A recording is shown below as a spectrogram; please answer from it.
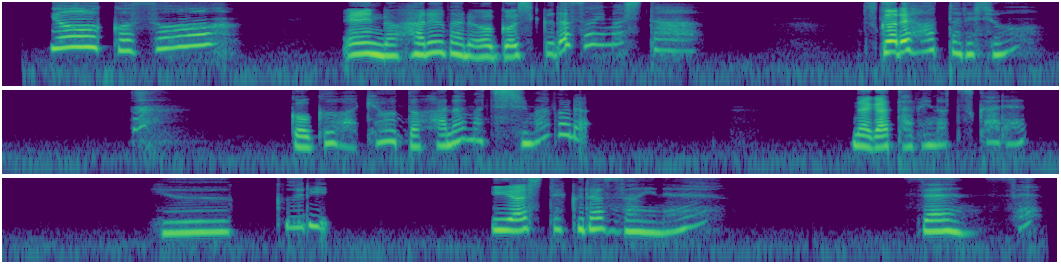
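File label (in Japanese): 女性 台詞 関西弁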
